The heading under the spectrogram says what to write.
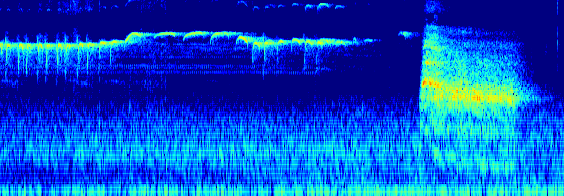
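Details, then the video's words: Wild red-tailed hawk calling in late-summer woods of Blackland Prairie and Post Oak Savannah in northeast Texas, very loud and close, then circling overhead. One harsh, descending scream lasting about a second near the end, preceded by thin high whistled tones and low rumble. "That was a red-tailed hawk."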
